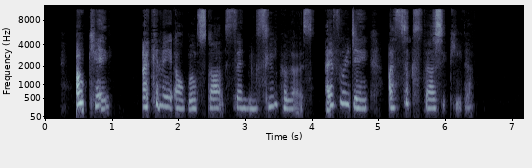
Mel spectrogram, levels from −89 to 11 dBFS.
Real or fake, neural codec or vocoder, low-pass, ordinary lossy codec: fake; codec, 24 kHz, 1.5 kbps, HILCodec; 10.8 kHz; AAC, 32 kbps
